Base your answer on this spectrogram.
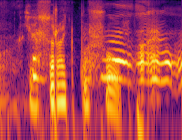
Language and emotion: Russian, neutral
